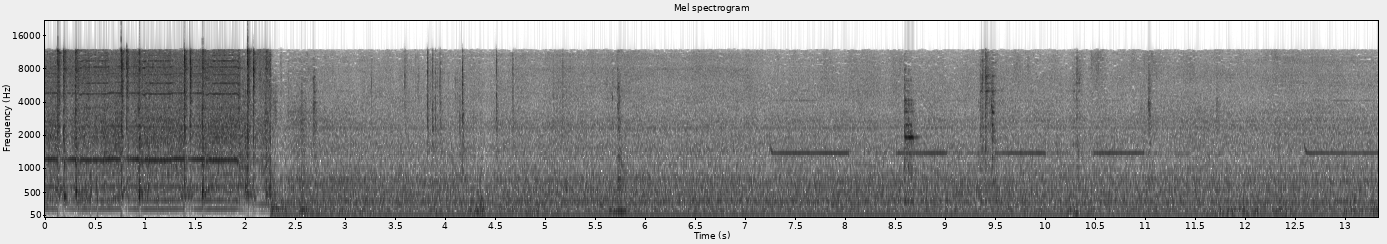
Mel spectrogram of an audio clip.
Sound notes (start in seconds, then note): 5.3 skid-steer engine running and back up alarm beeping; 12.0 skid-steer engine running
